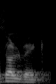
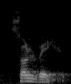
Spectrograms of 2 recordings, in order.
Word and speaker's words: Solveig: Dice Solbeck, en el mismo apartado eh ponemos nuestras citas textuales. Por cierto, mi nombre se pronuncia como se lee. Solveig.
